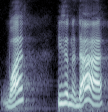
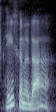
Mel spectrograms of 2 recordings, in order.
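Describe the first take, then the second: First: High, loud disbelieving parent; mock shock. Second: Soft, grave doctor's verdict; mock sad. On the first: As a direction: act out a stunned, raised-voice question. Acted parent shocked by doctor's news. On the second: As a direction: deliver grim news quietly, lightly acted. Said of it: "very sad and goes".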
